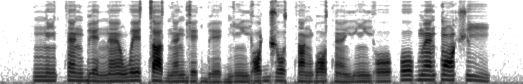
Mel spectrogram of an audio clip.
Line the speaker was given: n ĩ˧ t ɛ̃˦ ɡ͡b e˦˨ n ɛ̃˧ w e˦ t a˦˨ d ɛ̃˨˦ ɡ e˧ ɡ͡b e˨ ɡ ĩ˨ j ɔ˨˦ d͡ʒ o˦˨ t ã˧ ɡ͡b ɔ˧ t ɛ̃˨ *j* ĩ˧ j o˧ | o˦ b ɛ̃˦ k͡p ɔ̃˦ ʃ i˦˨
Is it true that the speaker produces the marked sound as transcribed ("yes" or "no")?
yes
